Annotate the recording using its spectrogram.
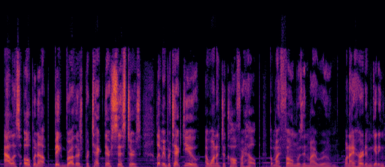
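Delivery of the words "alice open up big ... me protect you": high, loud, rising desperate plea. Acted. Brother pounding on bathroom door, loud desperate plea. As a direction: beg through the door, climbing. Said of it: "his tone turned desperate".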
